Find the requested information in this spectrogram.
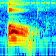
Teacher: And again the O is similar to a long O in English, but the English has the diphthong O, show, whereas in French there's no diphthong, it's just O, a lot of tension.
